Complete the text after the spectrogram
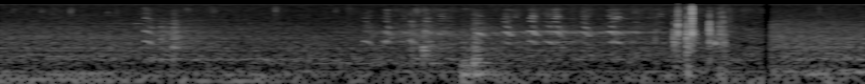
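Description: Jackdaws call with short, sharp chirps outdoors.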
